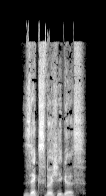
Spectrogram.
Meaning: strong/mixed nominative/accusative neuter singular of sechswöchig
- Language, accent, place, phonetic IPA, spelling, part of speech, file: German, Germany, Berlin, [ˈzɛksˌvœçɪɡəs], sechswöchiges, adjective, De-sechswöchiges.ogg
